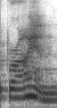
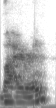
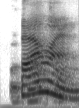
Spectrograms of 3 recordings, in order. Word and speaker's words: Byron: and we'll go to brian next yes it's actually pronounced byron byron sorry no worries like lord byron a very noble name i'm named after uh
